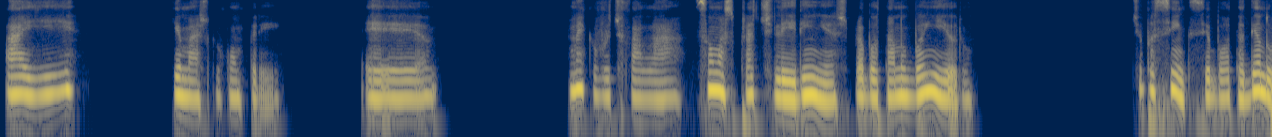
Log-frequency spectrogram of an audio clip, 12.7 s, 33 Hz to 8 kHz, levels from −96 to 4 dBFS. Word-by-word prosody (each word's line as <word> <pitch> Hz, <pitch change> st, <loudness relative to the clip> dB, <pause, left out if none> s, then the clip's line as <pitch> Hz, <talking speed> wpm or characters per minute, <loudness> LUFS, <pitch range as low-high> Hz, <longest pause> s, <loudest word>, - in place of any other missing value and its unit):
Aí, 190 Hz, +2 st, 0 dB, 1.0 s
que 185 Hz, -, +2 dB
mais 160 Hz, -3 st, -2 dB
que -, -, -32 dB
eu -, -, -22 dB
comprei? 155 Hz, -1 st, -12 dB, 0.8 s
Eh 160 Hz, 0 st, -4 dB, 1.4 s
como 220 Hz, +1 st, +5 dB
é -, -, +4 dB
que 225 Hz, -, -33 dB
eu 175 Hz, -, -10 dB
vou 170 Hz, 0 st, -8 dB
te -, -, -18 dB
falar? 155 Hz, -1 st, -10 dB
São 225 Hz, -, +4 dB
umas 200 Hz, -4 st, +5 dB
prateleirinhas 165 Hz, -3 st, +2 dB
para 170 Hz, -, -4 dB
botar 165 Hz, 0 st, -3 dB
no 175 Hz, 0 st, +4 dB
banheiro. 170 Hz, -3 st, +3 dB, 1.6 s
Tipo, 225 Hz, -2 st, -7 dB
assim, 210 Hz, -3 st, +1 dB
que -, -, -25 dB
você 165 Hz, -, -5 dB
bota 160 Hz, 0 st, -5 dB
dentro 205 Hz, +6 st, +5 dB
170 Hz, 125 wpm, -19 LUFS, 160-190 Hz, 1.6 s, como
